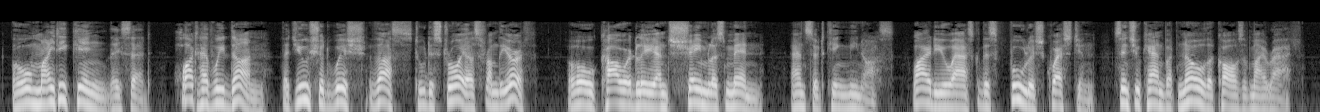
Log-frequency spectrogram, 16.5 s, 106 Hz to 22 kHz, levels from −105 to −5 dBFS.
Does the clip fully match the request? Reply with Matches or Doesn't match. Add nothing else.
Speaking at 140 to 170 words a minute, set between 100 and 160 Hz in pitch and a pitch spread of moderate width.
Matches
